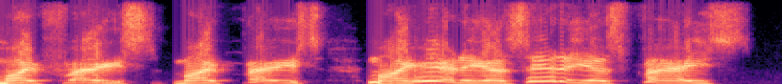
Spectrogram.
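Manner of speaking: high-pitched orc voice crying out. Voicing an orc just hit in a tabletop fight, an orc crying out. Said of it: "an orc cries out".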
